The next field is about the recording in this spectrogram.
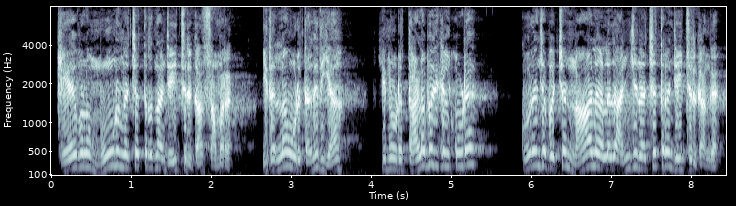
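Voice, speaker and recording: A proud, fiery young princess, put on by a male storyteller, her voice high, lifting and falling with indignation. She pleads half in tears. A long reverb and faint music sit behind her. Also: exaggerated voice. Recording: roomy reverb with soft music.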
